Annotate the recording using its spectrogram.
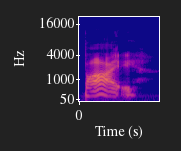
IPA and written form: bai (bye)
